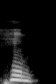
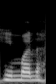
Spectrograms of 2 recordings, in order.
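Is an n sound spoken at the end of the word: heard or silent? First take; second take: silent; heard. First: The word ends without any n sound. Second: A final n sound is pronounced at the end. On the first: The speaker calls it right. "ये जो एन है वो silent है" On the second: The speaker calls it wrong. "कुछ बोलेंगे हिमन है"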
